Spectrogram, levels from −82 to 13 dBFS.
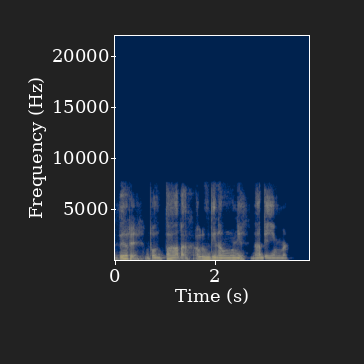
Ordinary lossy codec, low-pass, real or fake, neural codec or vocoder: none; none; fake; codec, 16 kHz, 2 kbps, X-Codec, HuBERT features, trained on general audio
